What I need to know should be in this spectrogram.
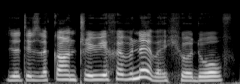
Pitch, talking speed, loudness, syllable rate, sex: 210 Hz, 225 wpm, -14 LUFS, 5.0 syllables/s, female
